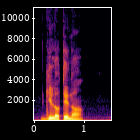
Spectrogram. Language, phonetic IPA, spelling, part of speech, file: Polish, [ˌɟilɔˈtɨ̃na], gilotyna, noun, Pl-gilotyna.ogg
